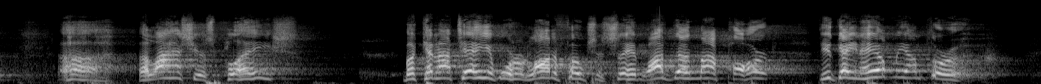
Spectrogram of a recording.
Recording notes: Thursday Evening service at Calvary Baptist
